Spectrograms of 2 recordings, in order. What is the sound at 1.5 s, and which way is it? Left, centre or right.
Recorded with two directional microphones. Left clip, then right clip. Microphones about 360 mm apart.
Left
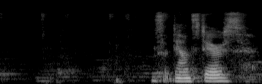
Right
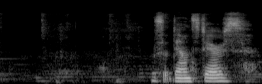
Speech, centre.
